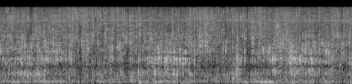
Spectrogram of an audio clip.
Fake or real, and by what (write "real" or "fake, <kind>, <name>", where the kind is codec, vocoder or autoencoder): real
